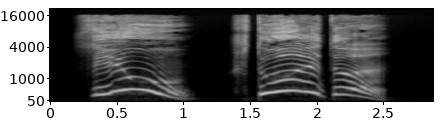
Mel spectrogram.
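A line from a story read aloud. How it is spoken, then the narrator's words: Yelled. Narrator (Russian): заорал Луиш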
